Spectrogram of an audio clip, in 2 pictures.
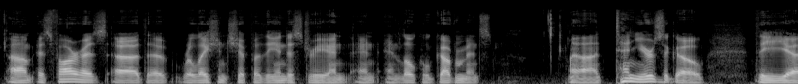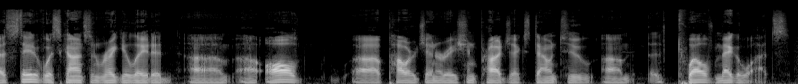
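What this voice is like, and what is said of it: Voice strained, starting to go. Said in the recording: “I'm starting to lose my voice”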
